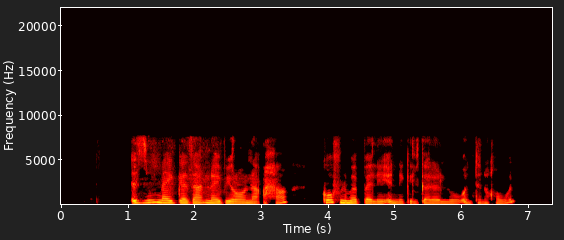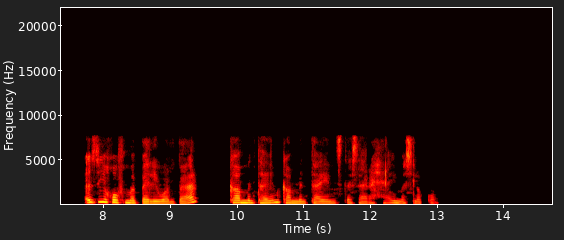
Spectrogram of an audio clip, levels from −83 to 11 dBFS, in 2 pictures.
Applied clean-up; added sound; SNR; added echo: none; none; none; none.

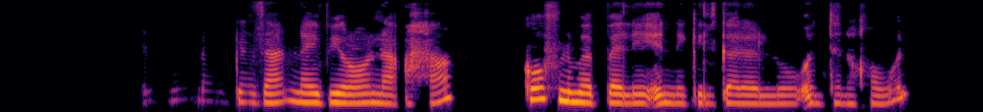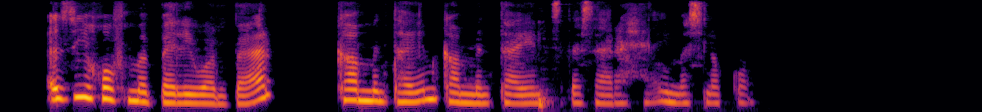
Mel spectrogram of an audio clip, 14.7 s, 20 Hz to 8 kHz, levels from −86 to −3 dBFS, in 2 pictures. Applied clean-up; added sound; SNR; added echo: neural mask model DeepFilterNet 3.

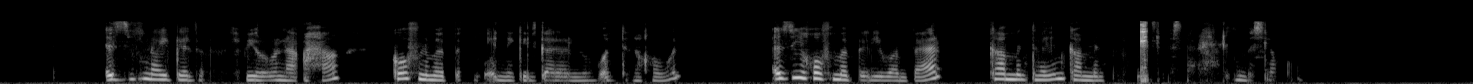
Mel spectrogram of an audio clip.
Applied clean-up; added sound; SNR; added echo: neural diffusion model UNIVERSE++.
